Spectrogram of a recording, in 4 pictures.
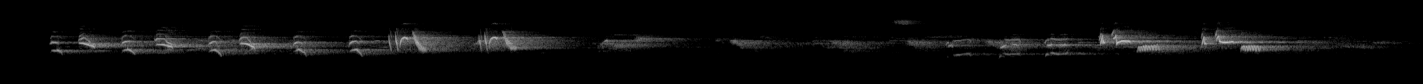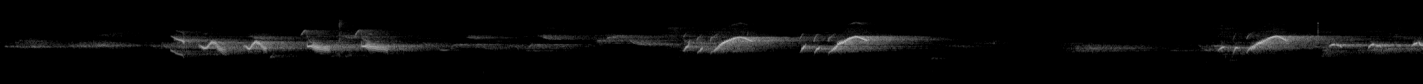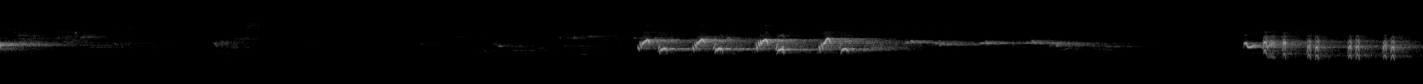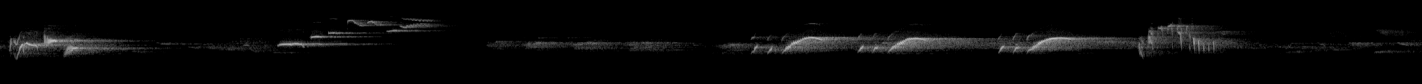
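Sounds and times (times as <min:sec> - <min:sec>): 
Turdus philomelos song thrush: 0:00.0 - 0:56.9.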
